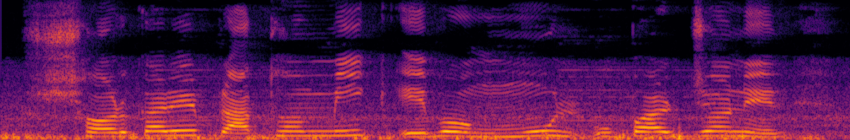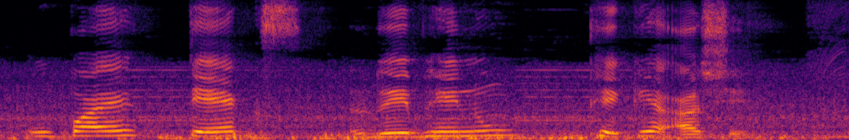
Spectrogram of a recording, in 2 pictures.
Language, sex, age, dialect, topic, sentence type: Bengali, female, 36-40, Standard Colloquial, banking, statement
